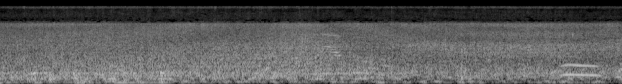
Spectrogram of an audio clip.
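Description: A rocky mountain stream rushing steadily over and between boulders: a continuous, even hiss of running water.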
